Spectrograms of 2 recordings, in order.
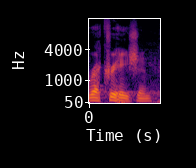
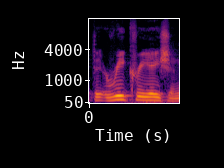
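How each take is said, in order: First: The word starts with 'wreck', as in leisure. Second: The word starts with 'ree', as in re-create. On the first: Leisure or play. The speaker calls it wrong. "not recreation" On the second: Creating something again. The speaker calls it right. "Ruin and recreation theory"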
